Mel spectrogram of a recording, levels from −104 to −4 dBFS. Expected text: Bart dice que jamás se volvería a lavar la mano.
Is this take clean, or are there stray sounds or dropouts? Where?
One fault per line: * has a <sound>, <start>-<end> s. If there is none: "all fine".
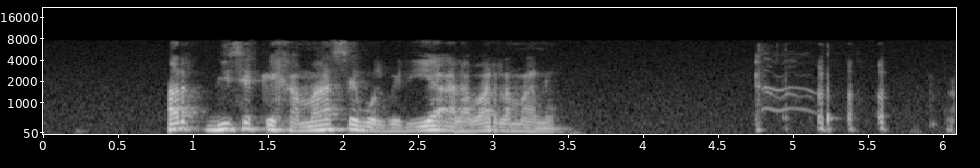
* has a laugh, 4.7-5.7 s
